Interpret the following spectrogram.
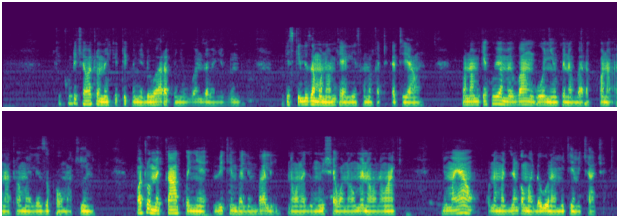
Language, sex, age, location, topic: Swahili, male, 25-35, Kisumu, health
